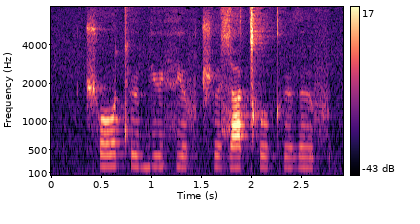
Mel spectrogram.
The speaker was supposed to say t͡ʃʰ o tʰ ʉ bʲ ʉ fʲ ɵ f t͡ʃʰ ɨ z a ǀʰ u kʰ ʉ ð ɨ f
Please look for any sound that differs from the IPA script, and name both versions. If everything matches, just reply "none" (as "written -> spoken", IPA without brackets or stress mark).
none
